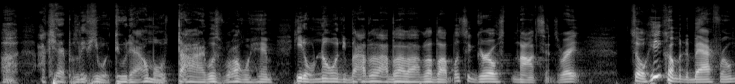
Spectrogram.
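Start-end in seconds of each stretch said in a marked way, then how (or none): 0.0-4.5 acted-out worked-up anger, mad and huffing. Retelling how she complained in the bathroom: imitating her being mad and huffy. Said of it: "she's all mad and huff".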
